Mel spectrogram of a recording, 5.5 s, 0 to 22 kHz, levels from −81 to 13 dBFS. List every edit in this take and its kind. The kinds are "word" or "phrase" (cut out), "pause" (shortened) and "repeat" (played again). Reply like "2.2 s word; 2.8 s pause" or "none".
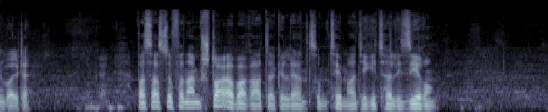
none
